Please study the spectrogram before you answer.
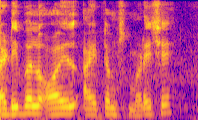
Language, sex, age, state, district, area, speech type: Gujarati, male, 45-60, Gujarat, Ahmedabad, urban, read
